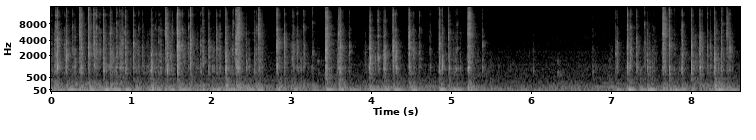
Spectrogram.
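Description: Rapid typing with long fingernails and fingertips of both hands on a full-size black plastic Logitech membrane keyboard with a hollow housing. Bright, clicky key taps come in quick bursts, with a pause of near-quiet in the middle before the typing resumes.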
